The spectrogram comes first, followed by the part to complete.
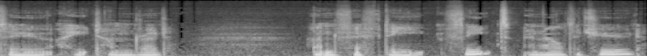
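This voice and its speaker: Soft-spoken and gentle in tone, a man talks with a very deep, low pitch and ordinary pitch variation against noticeable background noise. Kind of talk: soft-spoken ASMR flight narration. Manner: soft-spoken, gentle, relaxing.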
